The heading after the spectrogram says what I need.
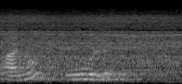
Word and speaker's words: अनुकूल: इसके बाद हमारा अगला शब्द आता है अनुकूल, जबकि सही उच्चारण होगा अनुकूल, क पर बड़ा ऊ का प्रयोग किया जाएगा।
